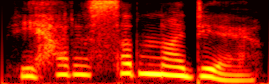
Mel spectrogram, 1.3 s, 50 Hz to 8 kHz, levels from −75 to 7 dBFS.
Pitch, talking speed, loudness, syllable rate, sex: 250 Hz, 225 wpm, -16 LUFS, 5.6 syllables/s, female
